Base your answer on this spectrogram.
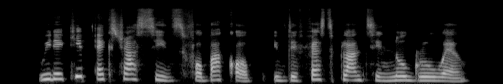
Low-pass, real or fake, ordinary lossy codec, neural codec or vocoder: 14.4 kHz; fake; AAC, 96 kbps; codec, 44.1 kHz, 7.8 kbps, DAC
